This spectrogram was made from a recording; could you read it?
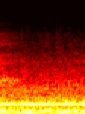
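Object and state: Nothing is struck.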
